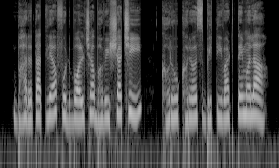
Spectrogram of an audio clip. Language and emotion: Marathi, fearful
